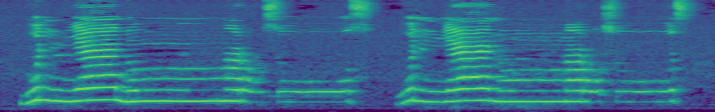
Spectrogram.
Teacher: cara membacanya yaitu dengan memasukkan dengan mendengung. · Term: idgham bi gunnah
